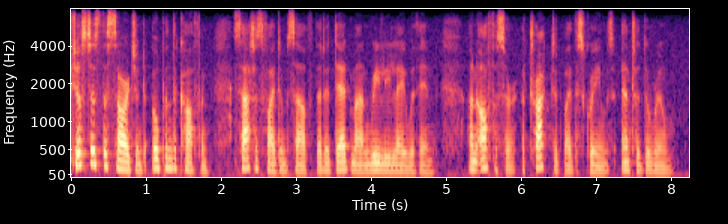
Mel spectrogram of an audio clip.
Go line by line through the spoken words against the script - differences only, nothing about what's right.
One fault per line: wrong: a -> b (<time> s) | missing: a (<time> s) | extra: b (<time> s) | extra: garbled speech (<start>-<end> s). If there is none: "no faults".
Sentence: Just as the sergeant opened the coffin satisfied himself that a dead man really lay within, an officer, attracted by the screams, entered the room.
no faults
